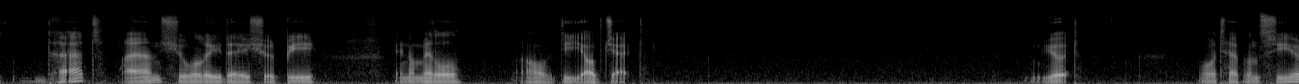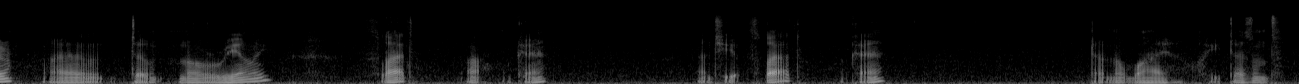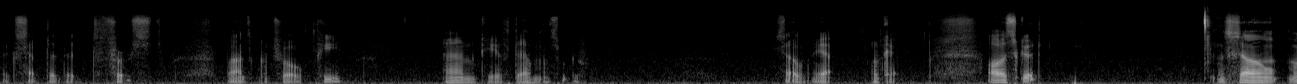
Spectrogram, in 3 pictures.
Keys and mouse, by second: 3.0 KP_7, 4.3-6.2 drag, 9.3 click, 12.2 right click, 12.7 Tab, 18.1-19.4 drag, 26.5-29.1 right drag, 29.1 ctrl+KP_Add, 32.6 Tab, 33.0 middle drag, 34.7 a, 38.1 right click.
